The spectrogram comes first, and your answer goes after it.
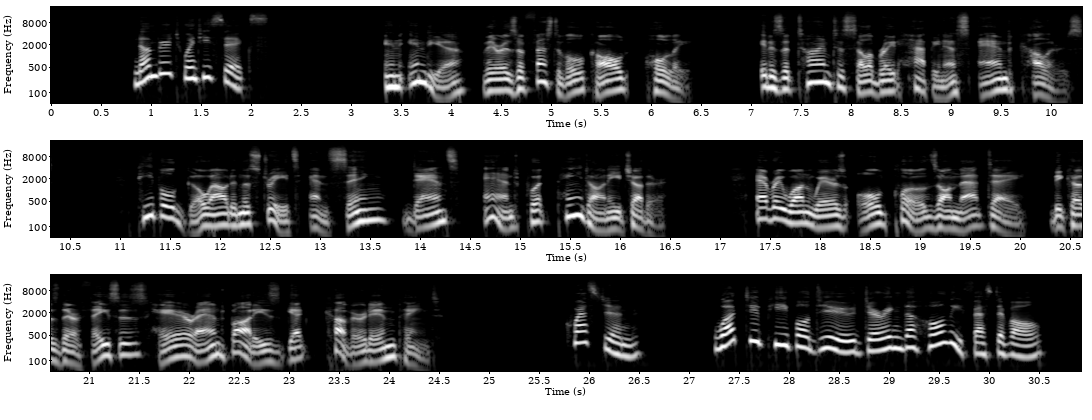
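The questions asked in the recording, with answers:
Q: What do people do during the Holi festival?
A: Put paint on each other.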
